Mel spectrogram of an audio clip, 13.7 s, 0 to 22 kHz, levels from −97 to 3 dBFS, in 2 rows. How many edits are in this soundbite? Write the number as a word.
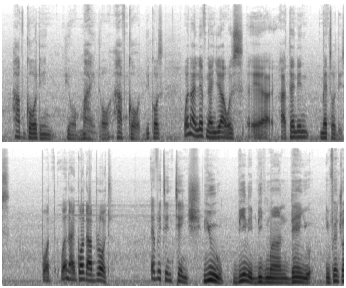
one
